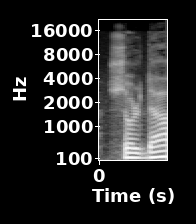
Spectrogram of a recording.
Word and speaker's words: soldat: Je regarde, vous l'avez bien écrit, attention save the best, soldat avec un T final, on ne prononce pas le T, mais logiquement il devrait être là, d'accord?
